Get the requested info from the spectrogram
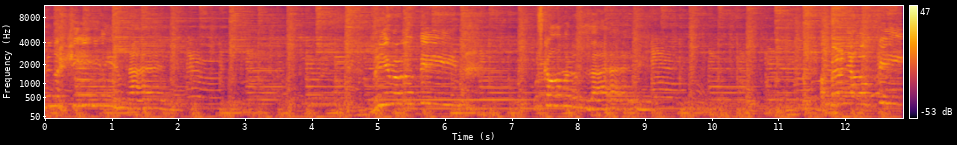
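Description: A rock band playing live with electric guitars, bass and drums. A melodic line glides up and down over a steady groove.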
